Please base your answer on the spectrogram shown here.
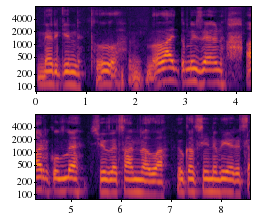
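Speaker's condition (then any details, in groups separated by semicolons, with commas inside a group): Cerebral palsy; somewhat unclear, self-described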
